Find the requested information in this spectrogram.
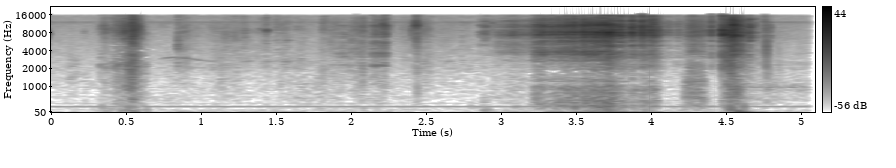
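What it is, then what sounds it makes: Wooden block being carved. Gloved hands carve shallow grooves into a solid pale wood block with a small gouge. Short, bright scraping strokes come and go, building into a longer rasping scrape and ending with one sharp cut, over a faint steady low hum.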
